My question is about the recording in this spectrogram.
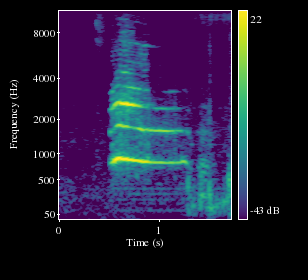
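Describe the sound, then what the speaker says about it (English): A cartoon-style cat meow played from a Scratch program on a phone speaker, one drawn-out tonal call lasting under a second, clear and fairly close, followed by faint low rustling. "I can hear cat sound"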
